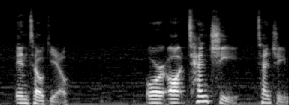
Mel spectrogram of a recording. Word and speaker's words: Tenchi: Tenshi in Tokyo. Or Tenchi. Tenchi, my bad. I was mispronouncing it the whole time. Tenchi in Tokyo. I said S instead of C.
